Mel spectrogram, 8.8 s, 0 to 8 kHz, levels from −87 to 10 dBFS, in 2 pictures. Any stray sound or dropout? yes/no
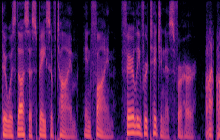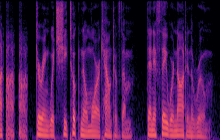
yes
